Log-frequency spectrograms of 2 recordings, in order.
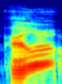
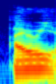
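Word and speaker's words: Eyre: Regisseur war Richard Eyer, würde ich es aussprechen. Eyrie ist, glaube ich, falsch.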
